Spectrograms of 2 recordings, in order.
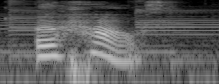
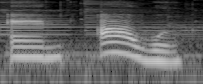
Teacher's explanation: The H at the beginning of hour is silent. Therefore, we choose to use an.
